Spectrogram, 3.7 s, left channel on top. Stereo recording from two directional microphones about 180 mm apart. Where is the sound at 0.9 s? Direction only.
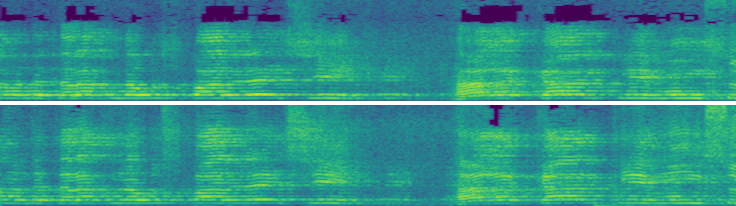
20° right (ahead or behind).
